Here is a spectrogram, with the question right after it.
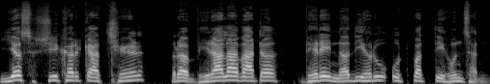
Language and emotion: Nepali, neutral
